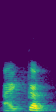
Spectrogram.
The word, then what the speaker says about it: Ikat: Janaki teacher said it is pronounced I as in it, I as in it, Ka as in Kamala, and T as the in both. Ikat.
